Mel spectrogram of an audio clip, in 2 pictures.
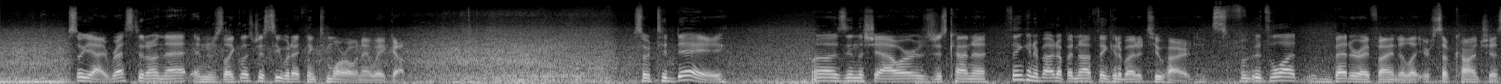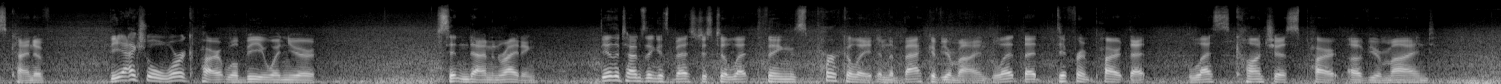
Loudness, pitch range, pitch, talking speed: -19 LUFS, 105-135 Hz, 120 Hz, 195 wpm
